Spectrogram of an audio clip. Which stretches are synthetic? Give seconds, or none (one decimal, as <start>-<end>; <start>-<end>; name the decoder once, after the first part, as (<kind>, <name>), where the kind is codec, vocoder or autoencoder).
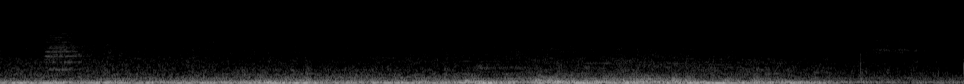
4.6-7.4 (codec, SNAC)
